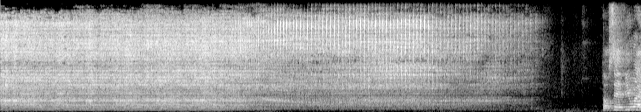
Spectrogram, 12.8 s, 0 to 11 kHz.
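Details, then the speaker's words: Honda CBX 250 Twister still running with normal power: loud, sharp, shrill metallic rattle over the engine that fades as it winds down; slack cam chain from a failed tensioner. "um barulho, né? Um barulho bem forte, estridente, um barulho até alto."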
